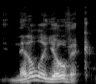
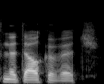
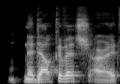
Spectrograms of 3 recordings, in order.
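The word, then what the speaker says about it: Nedeljković: got is alex nettle nedella jovic did i say that oz i say that right it's nadalkovic nadalkovic i was pronouncing it like he was a tennis player you go ahead oh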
